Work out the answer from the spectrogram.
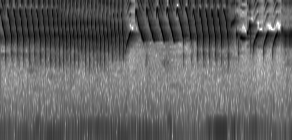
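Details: Canary singing clearly as a lure to prompt other canaries to sing: long fast trills of rapid repeated high notes, rolling phrases, then slower descending whistled sweeps near the end.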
